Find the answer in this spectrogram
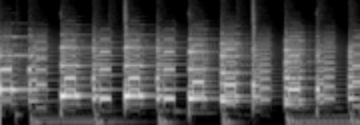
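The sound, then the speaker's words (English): A bright, synthetic disco bag phone ringtone plays a bouncy melody of short repeated notes with a punchy low thump beneath, looping in a steady dance-like rhythm, loud with no talking, for a call from Fox the Leprechaun. “Ooh, it's the disco bag ringtone. Who's ringing me now?”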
